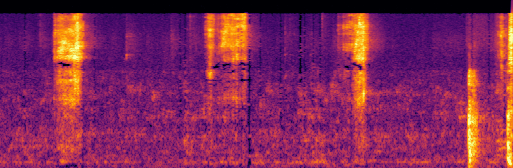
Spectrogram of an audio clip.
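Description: Steel knife blade drawn across a handheld diamond sharpening plate in three short scraping passes, each a brief hiss, a little under two seconds apart.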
